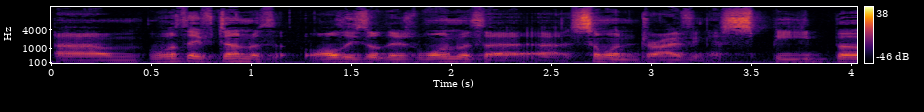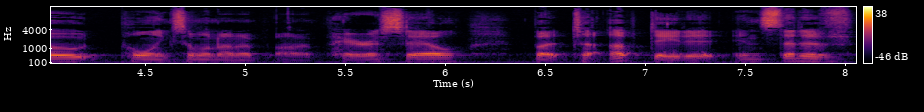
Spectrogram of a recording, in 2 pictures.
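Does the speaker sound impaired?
No.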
